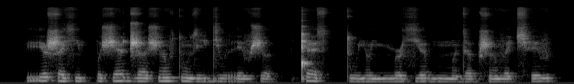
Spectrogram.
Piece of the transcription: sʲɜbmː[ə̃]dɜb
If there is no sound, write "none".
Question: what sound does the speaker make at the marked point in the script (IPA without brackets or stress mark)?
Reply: ə̃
